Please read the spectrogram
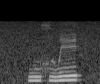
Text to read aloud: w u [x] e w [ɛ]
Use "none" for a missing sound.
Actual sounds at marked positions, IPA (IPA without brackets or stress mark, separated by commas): xʷ, e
